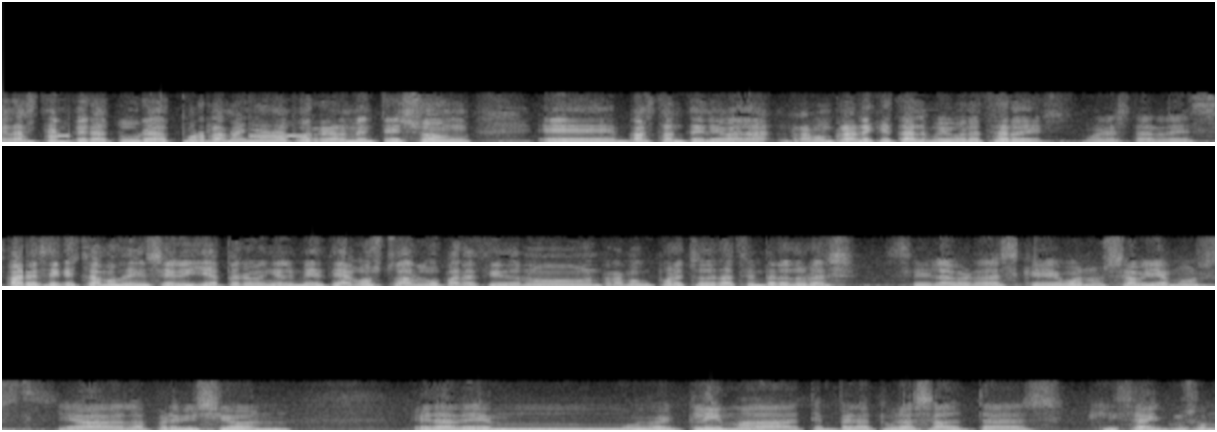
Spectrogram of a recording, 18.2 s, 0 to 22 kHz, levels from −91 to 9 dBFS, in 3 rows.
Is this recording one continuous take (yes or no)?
no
